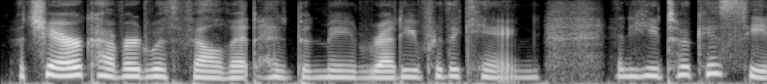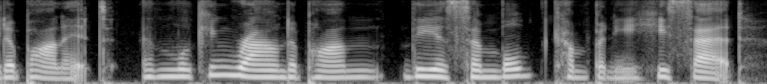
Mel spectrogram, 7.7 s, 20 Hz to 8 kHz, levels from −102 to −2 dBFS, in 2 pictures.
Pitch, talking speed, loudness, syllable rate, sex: 195 Hz, 220 wpm, -22 LUFS, 5.7 syllables/s, female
